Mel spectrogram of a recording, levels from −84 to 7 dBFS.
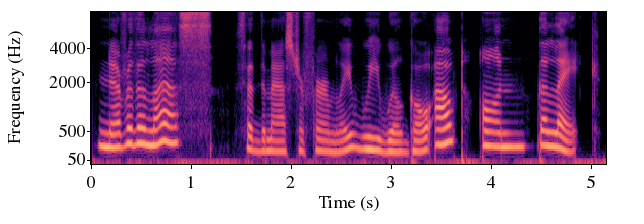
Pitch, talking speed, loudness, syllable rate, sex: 220 Hz, 140 wpm, -16 LUFS, 3.7 syllables/s, female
